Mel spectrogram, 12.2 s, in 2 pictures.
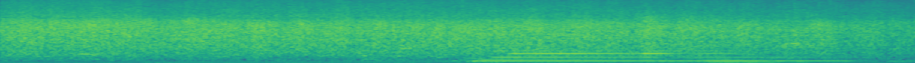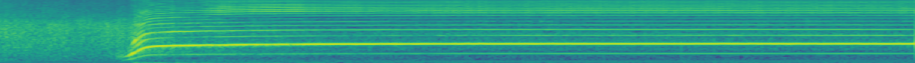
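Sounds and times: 
audience applause: 0:00.0 - 0:12.1.

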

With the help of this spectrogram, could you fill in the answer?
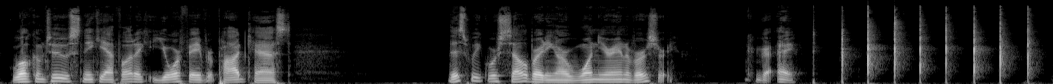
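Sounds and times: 
speech: 0:00.1 - 0:03.1, 0:04.5 - 0:06.8, 0:07.4 - 0:08.1
sharp hand claps: 0:08.1 - 0:10.5.

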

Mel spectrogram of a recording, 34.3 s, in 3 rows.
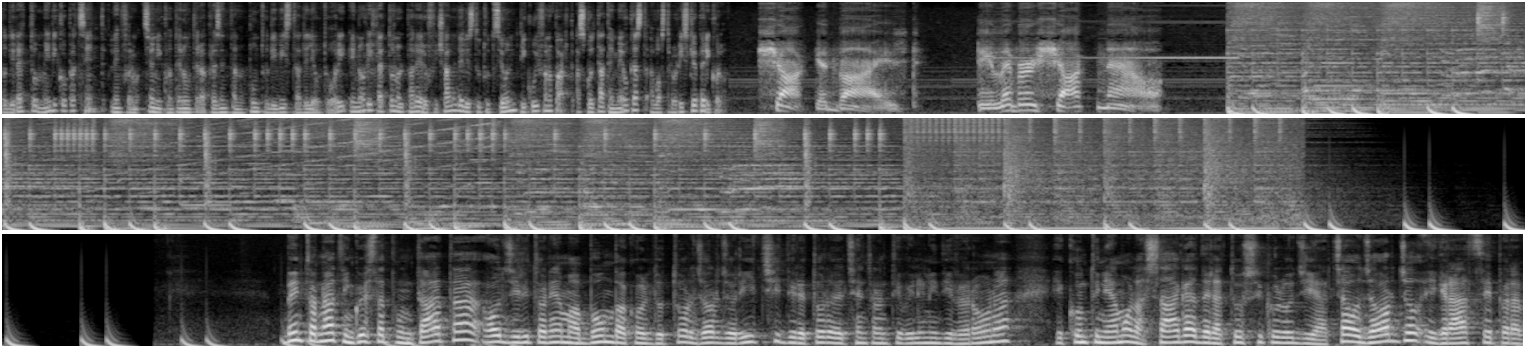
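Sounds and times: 
speech: 0:00.0 - 0:08.8, 0:25.0 - 0:34.2
podcast theme jingle of electronic music: 0:08.0 - 0:21.6
bass thumps: 0:09.2 - 0:13.1, 0:13.8 - 0:25.8.

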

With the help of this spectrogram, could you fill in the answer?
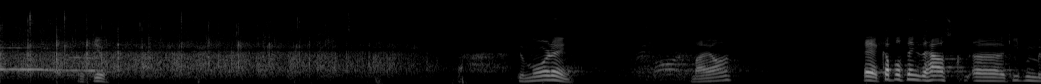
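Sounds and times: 
church congregation clapping to welcome a pastor: 0:00.0 - 0:04.6
speech: 0:00.9 - 0:01.2, 0:05.2 - 0:05.8, 0:06.9 - 0:07.4, 0:08.6 - 0:10.4.

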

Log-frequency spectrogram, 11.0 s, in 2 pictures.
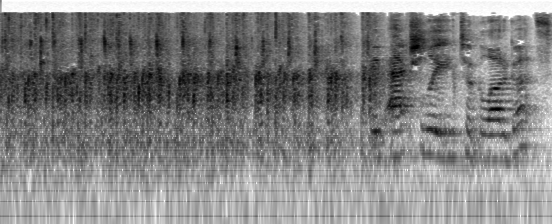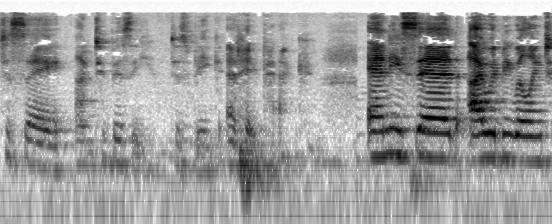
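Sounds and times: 
audience applause at a political talk: 0:00.0 - 0:03.9
speech: 0:03.8 - 0:08.5, 0:09.2 - 0:11.0.

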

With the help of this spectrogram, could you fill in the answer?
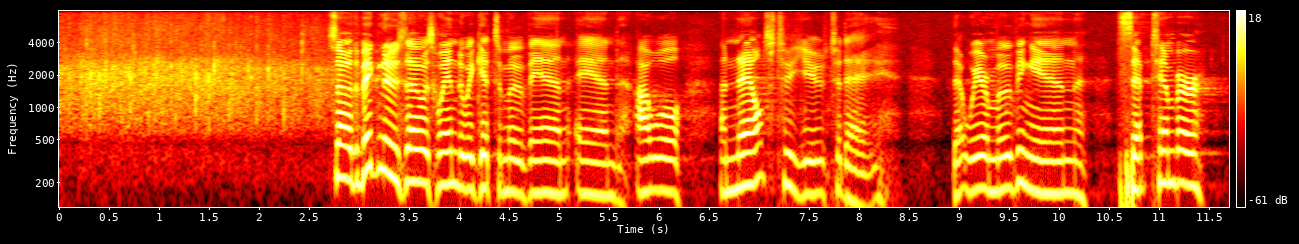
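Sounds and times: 
crowd applauding: 0:00.0 - 0:03.6
speech: 0:02.7 - 0:11.5.

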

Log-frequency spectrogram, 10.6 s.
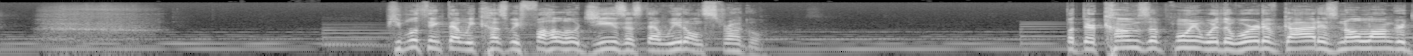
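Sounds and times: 
deep breath: 0:00.2 - 0:01.4
speech: 0:02.9 - 0:05.8, 0:08.0 - 0:10.5.

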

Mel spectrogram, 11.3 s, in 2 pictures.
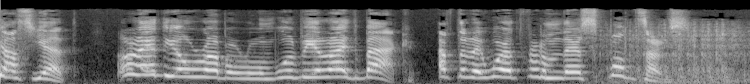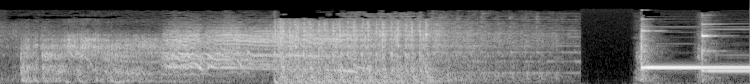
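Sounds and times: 
speech: 0:00.1 - 0:05.3
loud rumbling burst of noise: 0:04.4 - 0:09.9
doorbell ringing with two bright chime tones: 0:10.4 - 0:11.2.

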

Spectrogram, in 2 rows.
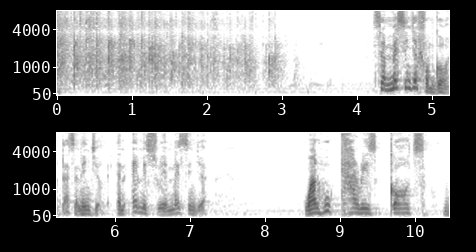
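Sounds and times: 
audience clapping: 0:00.0 - 0:03.2
speech: 0:04.3 - 0:07.4, 0:08.5 - 0:10.4.

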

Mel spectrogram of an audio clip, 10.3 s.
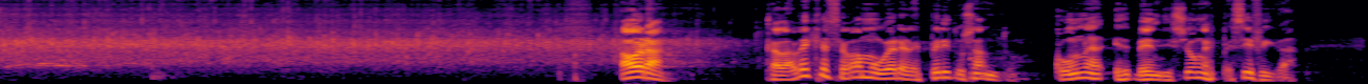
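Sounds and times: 
audience applause: 0:00.0 - 0:05.8
speech: 0:04.3 - 0:05.1, 0:05.8 - 0:09.8.

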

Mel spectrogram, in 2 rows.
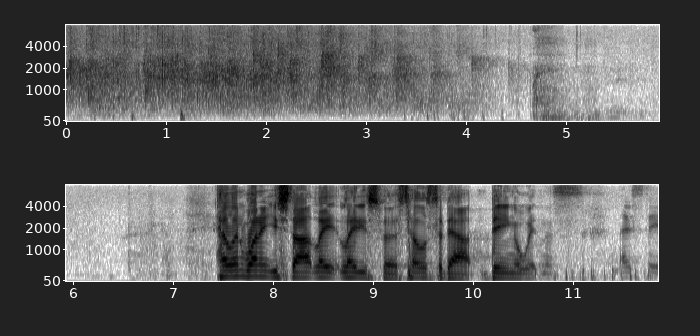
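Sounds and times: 
audience applause: 0:00.0 - 0:04.9
speech: 0:07.5 - 0:11.8.

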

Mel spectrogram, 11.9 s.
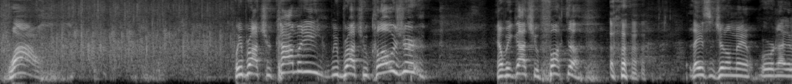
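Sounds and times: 
audience applause: 0:00.0 - 0:03.6
speech: 0:00.1 - 0:00.8, 0:03.5 - 0:06.5, 0:07.4 - 0:11.8
laughter: 0:09.1 - 0:10.4.

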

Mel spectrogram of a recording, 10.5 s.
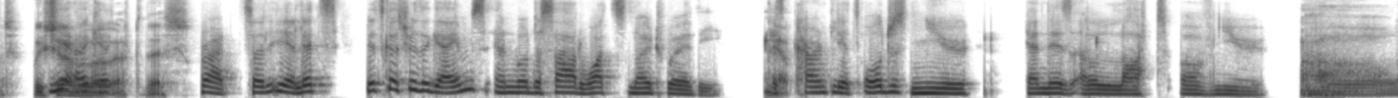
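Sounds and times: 
speech: 0:00.0 - 0:10.4
person yawning: 0:09.8 - 0:10.4.

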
